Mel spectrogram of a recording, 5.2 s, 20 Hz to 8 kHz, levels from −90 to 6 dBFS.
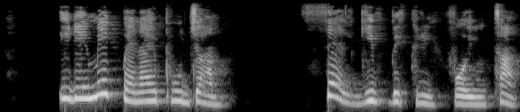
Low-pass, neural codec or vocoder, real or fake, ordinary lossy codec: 7.2 kHz; none; real; none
